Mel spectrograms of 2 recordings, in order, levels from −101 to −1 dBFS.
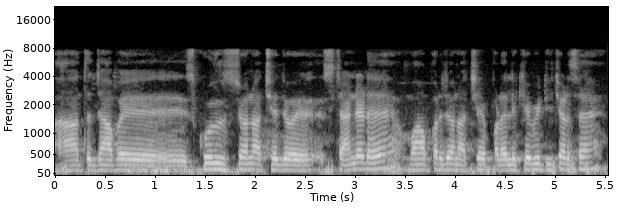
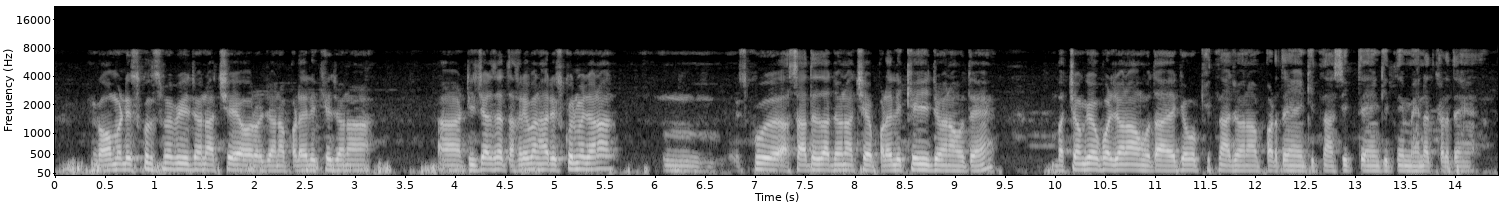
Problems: none marked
